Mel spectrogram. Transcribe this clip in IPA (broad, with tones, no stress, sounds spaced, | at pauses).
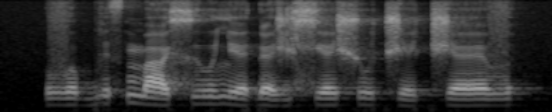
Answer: v ə˨ b i˦ θ m a˨ xʲ u˦ lʲ ɛ˨ ɗ ɛ˨ ʒ xʲ ɛ˧ ʃ u˧ t͡ʃ e˨ t͡ʃ ɛ˦ v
